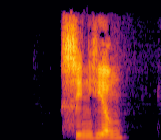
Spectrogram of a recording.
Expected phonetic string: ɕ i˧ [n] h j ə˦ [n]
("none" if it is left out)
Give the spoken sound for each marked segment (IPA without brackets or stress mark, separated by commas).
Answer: n, ŋ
